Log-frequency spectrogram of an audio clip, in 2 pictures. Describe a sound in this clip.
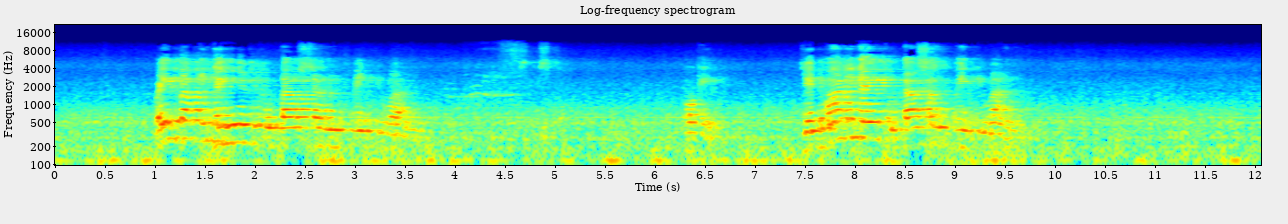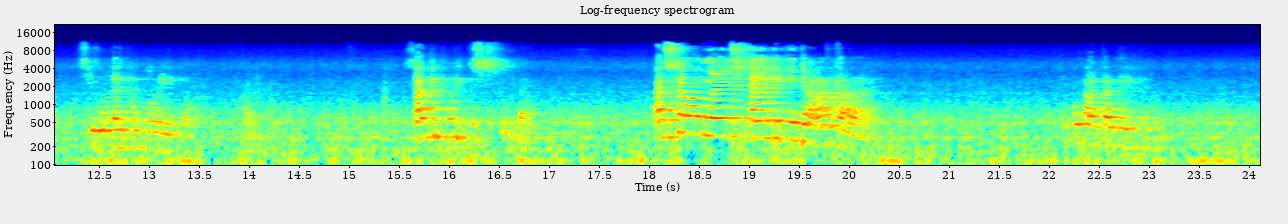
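A man speaks with animation through a microphone in a large echoing hall, pausing between phrases.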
